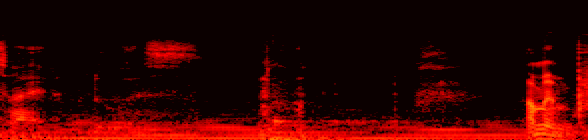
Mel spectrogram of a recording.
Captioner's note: chuckles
